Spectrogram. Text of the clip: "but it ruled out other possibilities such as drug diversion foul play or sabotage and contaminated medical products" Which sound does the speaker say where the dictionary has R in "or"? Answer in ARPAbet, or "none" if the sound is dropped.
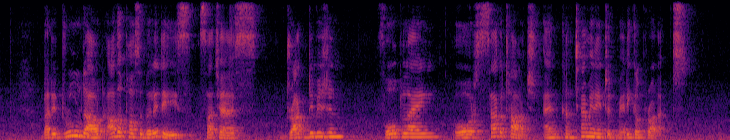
R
